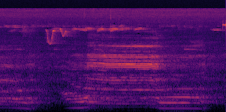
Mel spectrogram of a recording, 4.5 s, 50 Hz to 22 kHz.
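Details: Red deer stags in the Hautes-Pyrénées bellow during the 2020 rut with deep, drawn-out, moaning roars that overlap one another.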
